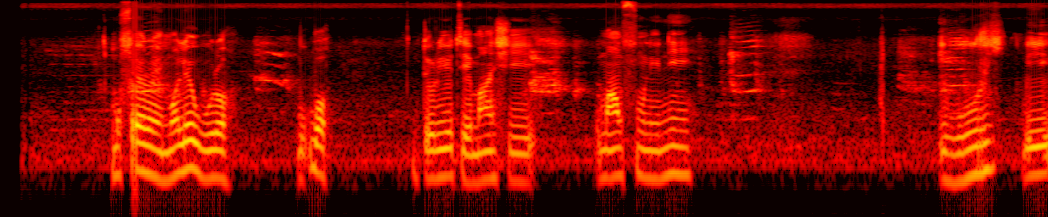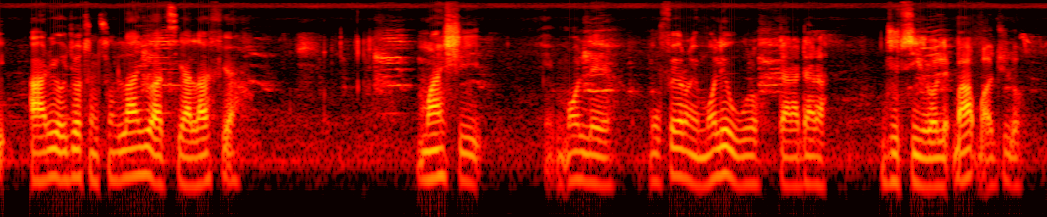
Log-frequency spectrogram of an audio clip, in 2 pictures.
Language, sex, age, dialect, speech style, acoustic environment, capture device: Yoruba, male, 25-34, Nigeria - Lagos Yoruba, focused, people talking; music, mobile / Linux / Chrome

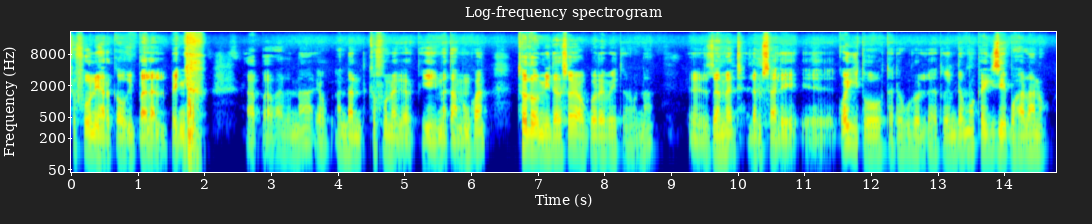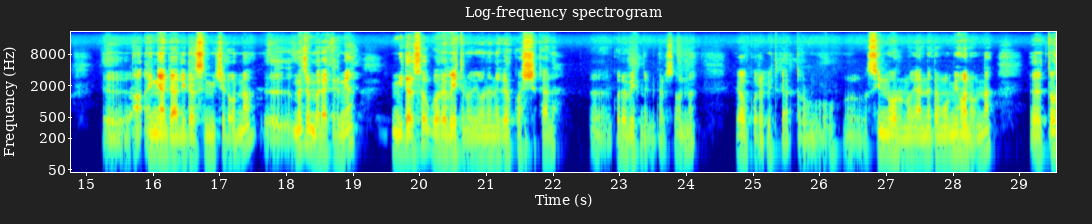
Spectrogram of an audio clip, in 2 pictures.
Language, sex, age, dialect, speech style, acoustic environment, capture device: Amharic, male, 35-44, Ethiopia - Gondar, focused, people talking, mobile / Linux / Chrome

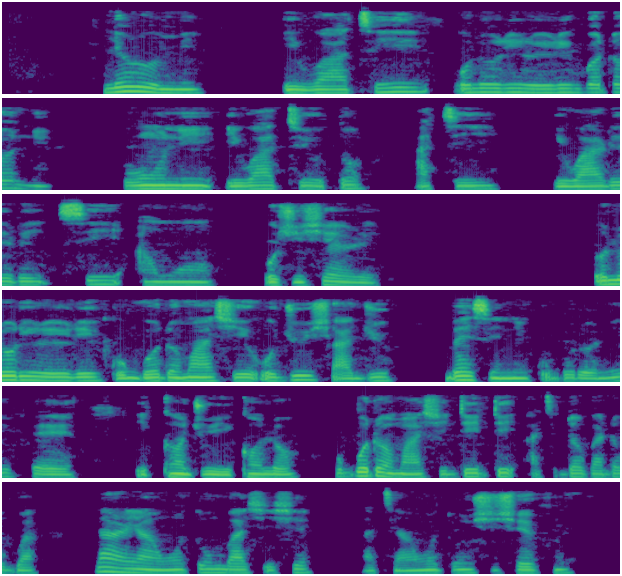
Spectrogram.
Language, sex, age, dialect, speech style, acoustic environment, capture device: Yoruba, male, 18-24, Nigeria - Nigerian Standard, relaxed; focused, nature, mobile / Android / Chrome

